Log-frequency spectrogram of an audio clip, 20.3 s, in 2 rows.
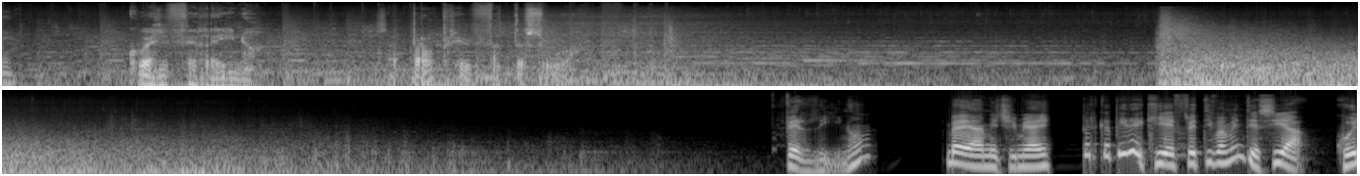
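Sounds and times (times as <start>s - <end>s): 
speech: 0.0s - 0.2s, 1.0s - 2.2s, 2.8s - 4.6s, 16.1s - 16.7s, 17.3s - 20.3s
thunderstorm: 0.0s - 15.4s.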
